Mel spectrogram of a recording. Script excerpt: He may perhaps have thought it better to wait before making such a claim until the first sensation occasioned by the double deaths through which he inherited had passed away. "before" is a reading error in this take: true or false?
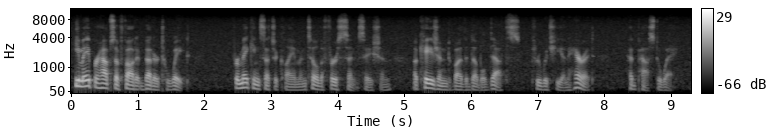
true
